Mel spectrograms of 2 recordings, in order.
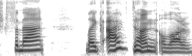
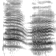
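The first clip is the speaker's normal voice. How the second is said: mock retch; 8 semitones higher than usual. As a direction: bark out a retching noise. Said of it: "she's like".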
